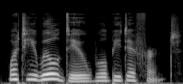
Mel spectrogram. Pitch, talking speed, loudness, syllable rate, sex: 185 Hz, 230 wpm, -18 LUFS, 5.4 syllables/s, female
